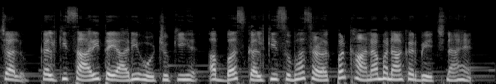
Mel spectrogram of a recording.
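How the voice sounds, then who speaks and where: Cartoon role: dutiful daughter, twenties, played by a woman. Earnest, resolute, highish pitch. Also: moderate pace, darkish tone, faint music behind, natural voice. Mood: earnest resolve. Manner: earnest, respectful.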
